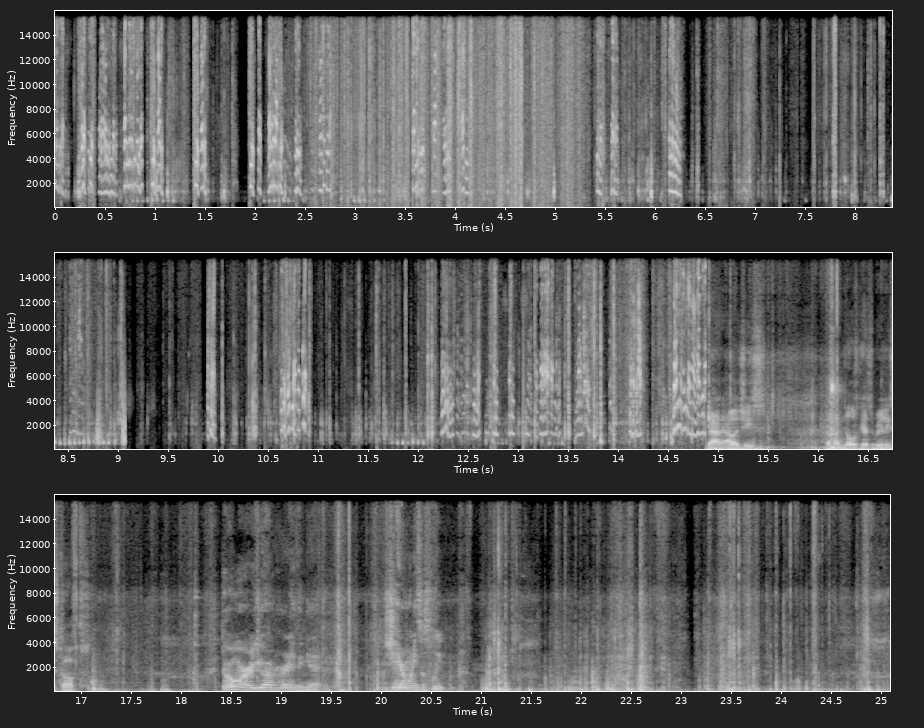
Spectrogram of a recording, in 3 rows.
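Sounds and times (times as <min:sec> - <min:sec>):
squeaky nasal sniffs and snorts: 0:00.0 - 0:02.8, 0:09.8 - 0:10.9, 0:12.1 - 0:14.9.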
